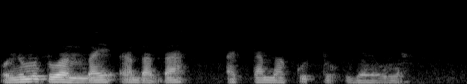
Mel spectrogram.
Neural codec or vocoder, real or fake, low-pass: none; real; 7.2 kHz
